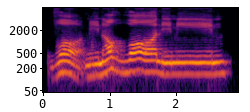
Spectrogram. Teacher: Dha itu dikeluarkan sedikit ujung lidahnya. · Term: makhraj huruf dha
